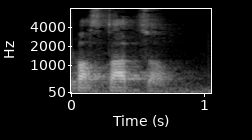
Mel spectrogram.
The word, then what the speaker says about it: bastazo: because the removal of the sandals is the word bastazo, which rhymes with the word baptizo.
